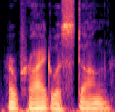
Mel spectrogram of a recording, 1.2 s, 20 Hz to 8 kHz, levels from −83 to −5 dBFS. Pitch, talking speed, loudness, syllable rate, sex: 90 Hz, 210 wpm, -16 LUFS, 5.2 syllables/s, male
